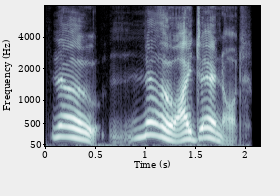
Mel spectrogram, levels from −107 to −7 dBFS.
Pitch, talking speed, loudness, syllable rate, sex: 175 Hz, 110 wpm, -15 LUFS, 2.7 syllables/s, male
